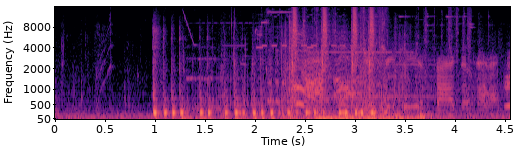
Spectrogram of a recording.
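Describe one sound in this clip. A close struggle ends in heavy blows and thuds.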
